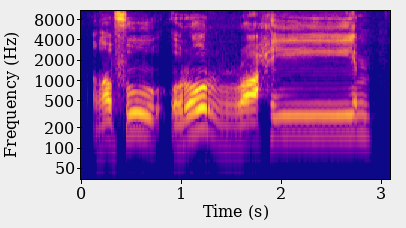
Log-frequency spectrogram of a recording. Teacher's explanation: بعد الراء المضمومة من كلمة غفور نشدد الراء التي في رحيم، لأن الراء المشددة أصلها تنوين أدغم في الراء من رحيم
